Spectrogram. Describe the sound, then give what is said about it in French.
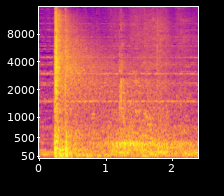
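A cannon shot fired from the frigate Abraham Lincoln at a sea monster: one sudden, loud blast followed by a long, low rumbling decay. “Monsieur voudra sans doute se boucher les oreilles. Le canonnier de l'Abraham Lincoln va tirer sur l'animal.”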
